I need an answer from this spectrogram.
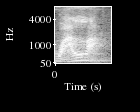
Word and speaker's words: Wahala: And it's spelled W-A-H-A-L-A. Wow. It's called Wala. Okay, Wala. That is it. You will succeed. Success. Oh. Not Wahala.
